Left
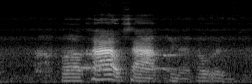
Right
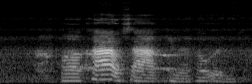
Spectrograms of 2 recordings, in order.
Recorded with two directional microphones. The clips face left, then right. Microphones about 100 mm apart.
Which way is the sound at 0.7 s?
20° right (ahead or behind).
